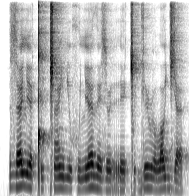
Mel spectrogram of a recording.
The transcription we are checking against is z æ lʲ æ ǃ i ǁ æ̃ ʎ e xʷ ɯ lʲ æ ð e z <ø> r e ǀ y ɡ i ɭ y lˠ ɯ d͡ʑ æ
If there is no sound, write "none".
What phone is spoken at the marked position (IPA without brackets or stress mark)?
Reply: ø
